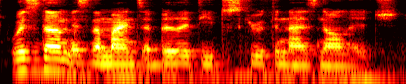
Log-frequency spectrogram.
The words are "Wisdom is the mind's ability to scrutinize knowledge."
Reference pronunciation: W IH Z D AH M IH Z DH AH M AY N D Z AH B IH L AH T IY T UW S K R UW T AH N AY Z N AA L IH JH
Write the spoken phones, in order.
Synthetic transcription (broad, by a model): W IH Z D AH M IH Z DH AH M AY N D Z AH B IH L AH T IY T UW S K R UW T AH N AY Z N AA L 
